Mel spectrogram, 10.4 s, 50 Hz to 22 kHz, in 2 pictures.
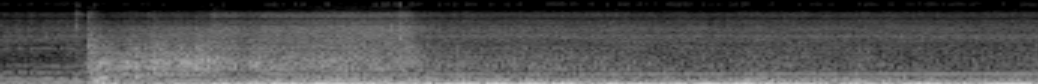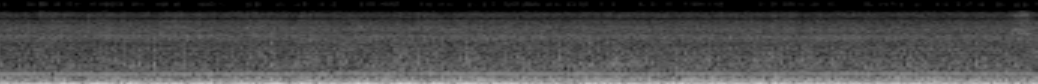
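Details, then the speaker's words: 1979 Porsche 924 after a fuel tank clean, restarting after a stall that the owner suspects was air in the fuel system: a short crank, then it catches and settles into a steady idle; the fuel filter was later found fitted backwards. "it looks like it's maybe just stopped for whatever reason. Maybe a little bit of air got up in the system. We'll just see. Give it another go."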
